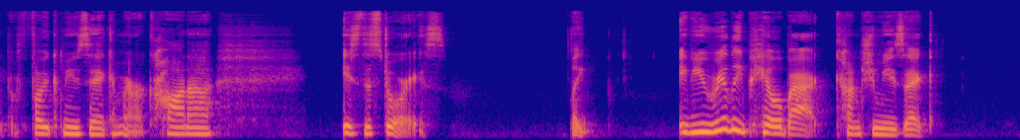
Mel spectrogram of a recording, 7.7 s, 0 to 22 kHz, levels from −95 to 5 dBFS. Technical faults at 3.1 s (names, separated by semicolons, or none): none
